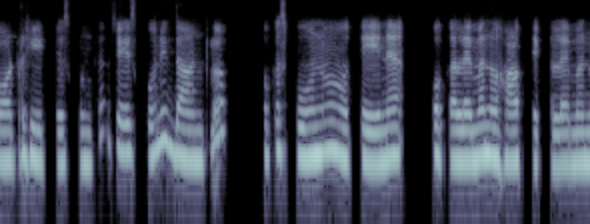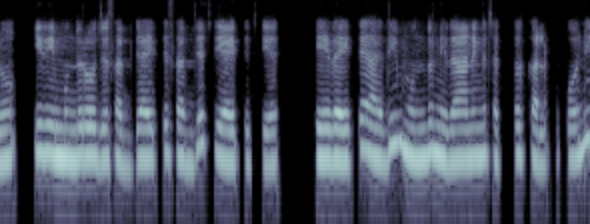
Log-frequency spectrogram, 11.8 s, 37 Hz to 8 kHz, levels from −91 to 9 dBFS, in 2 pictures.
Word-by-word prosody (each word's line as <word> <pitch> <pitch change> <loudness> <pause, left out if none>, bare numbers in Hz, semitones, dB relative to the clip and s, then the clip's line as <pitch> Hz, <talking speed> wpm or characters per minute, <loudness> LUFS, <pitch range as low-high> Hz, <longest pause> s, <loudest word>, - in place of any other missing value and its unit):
water 175 +2 -2
heat 175 -2 -1
చేసుకుంటా, 170 - -7 0.2
చేసుకొని 205 +3 -2
దాంట్లో 175 - -1 0.5
ఒక 215 - -10
స్పూను 195 +1 +2 0.3
తేనె, 175 +2 +3 0.4
ఒక 190 - -14 0.2
లెమన్, 185 +2 +4
హాఫ్‌ 175 0 -1
చెక్క 165 +1 -8
లెమను, 170 +1 0 0.3
ఇవి 200 -1 +4
ముందు 185 0 +4
రోజు 185 -1 +2
సబ్జా 175 +1 -2
అయితే 180 +3 -6
సబ్జా, 180 +7 -1
చియా 185 -4 +2
అయితే 170 0 -5
చియా, 165 0 -4 0.5
ఏదైతే 180 +3 +3
అది 185 +7 0 0.2
ముందు 185 +1 +4
నిదానంగా 180 +2 +2
చక్కగా 190 +2 -6
కలుపుకొని 185 +7 -2
180 Hz, 140 wpm, -24 LUFS, 175-190 Hz, 0.5 s, లెమన్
